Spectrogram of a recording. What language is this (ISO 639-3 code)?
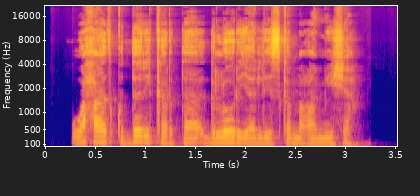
som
